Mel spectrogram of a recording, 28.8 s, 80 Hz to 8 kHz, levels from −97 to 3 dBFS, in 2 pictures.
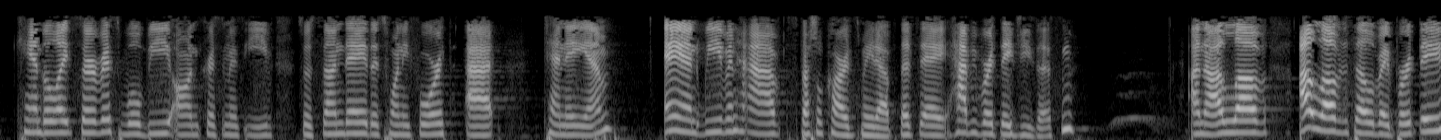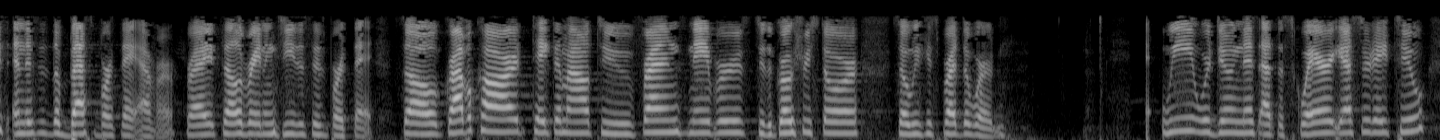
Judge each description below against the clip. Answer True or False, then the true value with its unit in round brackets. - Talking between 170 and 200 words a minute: False (160 wpm)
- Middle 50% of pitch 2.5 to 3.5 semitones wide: True (2.9 semitones)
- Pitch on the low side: False (225 Hz)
